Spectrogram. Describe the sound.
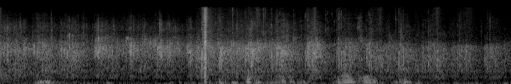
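Applause from a church audience welcoming a speaker to the stage at a morning service: dense, steady clapping throughout, with one sharp clap briefly standing out.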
